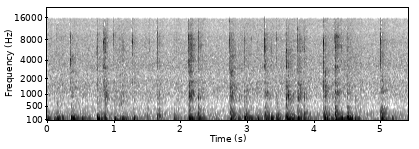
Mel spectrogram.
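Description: Bare fingertips with short nails tap continuously on the keys of a black plastic laptop keyboard. The result is a quiet, irregular stream of soft, dull key thuds with faint bright clicks. Each tap dies away almost instantly.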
